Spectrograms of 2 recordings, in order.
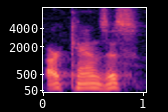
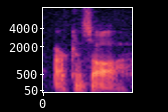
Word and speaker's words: Arkansas: it's actually said uh arkansas uh how does that work well that is silent yes are kansas you mean arkansas or arkansas yeah some weirdos don't like to pronounce the s there's no [ __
